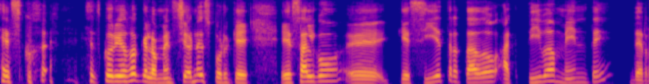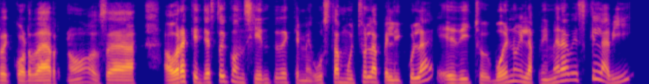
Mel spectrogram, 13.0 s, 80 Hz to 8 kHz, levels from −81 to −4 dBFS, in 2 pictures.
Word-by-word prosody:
Es - - +4
cu - - -7 0.6
es - - -4
curioso 190 +2 +7
que 185 - +5
lo 150 - +7
menciones 160 +8 +3
porque 150 -3 +3 0.3
es 145 0 +3
algo, 190 +2 +4
eh, 130 -1 0
que 135 -1 +1
sí 145 +7 -1
he - - 0
tratado 165 -1 +2
activamente 170 - -2 0.2
de 120 -1 0
recordar, 110 0 0
¿no? - - -8
O - - -8
sea, 115 -1 +1 0.2
ahora - - +5
que - - -3
ya 150 - -4
estoy 190 +4 -3
consciente 150 -6 -3
de 155 - -6
que - - -10
me 105 -1 -13
gusta 125 +8 -3
mucho 140 +3 -8
la 165 -1 +1
película, 120 +6 -4
he 130 +1 -4
dicho: 135 -4 -6
"Bueno", 175 - -3
y - - -4
la 140 - 0
primera 120 - -4
vez 235 0 -7
que 280 - -7
la 225 - -2
vi, 175 - -11
150 Hz, 200 wpm, -25 LUFS, 130-185 Hz, 0.6 s, curioso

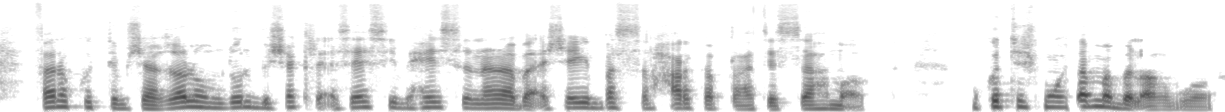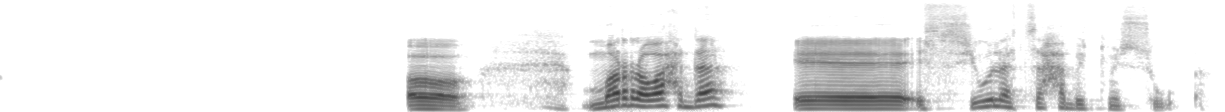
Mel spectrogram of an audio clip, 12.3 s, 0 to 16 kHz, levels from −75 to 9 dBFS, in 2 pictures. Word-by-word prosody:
فأنا 170 +3 0
كنت 175 -5 -9
مشغّلهم 150 +6 -1
دُول 170 +3 -4
بشكل 175 +1 -7
أساسي 170 0 -6
بحيث 170 +1 -7
إن 140 -2 -4
أنا 140 0 +2
أبقى 130 - -2
شايف 160 0 -3
بس 160 - -7
الحركة 145 -2 -4
بتاعة 115 -1 -9
السهم 125 +3 -4
أكتر، - - -14 0.4
ما - - -13
كنتش 190 -1 -3
مُهتَم 180 +2 +1
بالأخبار. 100 - -3 2.1
آه، 110 -4 +5 0.5
مَرّة 205 +2 +6
واحدة 215 +3 +4 0.3
آآ، 125 -1 +6
السيولة 160 +10 -4
اتسحبت 155 -6 -7
من - - -8
السوق، - - -19
155 Hz, 135 wpm, -24 LUFS, 125-180 Hz, 2.1 s, مَرّة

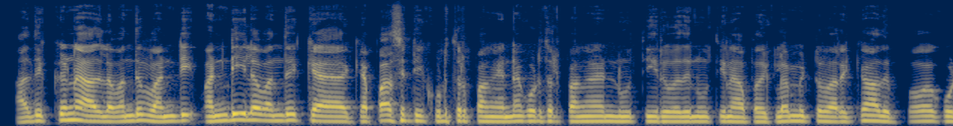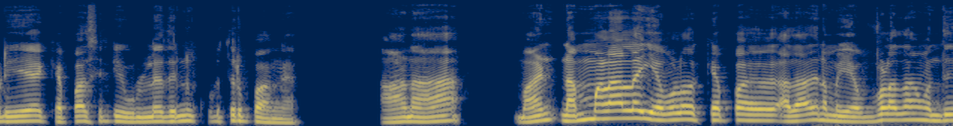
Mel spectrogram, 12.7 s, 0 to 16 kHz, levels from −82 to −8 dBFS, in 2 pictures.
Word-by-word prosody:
அதுக்குன்னு 160 +6 +1
அதுல 145 -1 +2
வந்து 160 +3 +1
வண்டி 150 +3 +1
வண்டில 180 +5 +3
வந்து 165 +2 +1
கெ 155 - +4 0.2
கெபாசிட்டி 160 +3 0
குடுத்திருப்பாங்க. 145 -1 -1
என்ன 145 - +1
குடுத்திருப்பாங்க? 145 -1 -1 0.2
120, 140 0 0
140 135 -2 -1
கிலோமீட்டர் 145 0 0
வரைக்கும் 135 +4 -1
அது 145 - +1
போகக்கூடிய 145 0 0
கெபாசிட்டி 145 +2 -3
உள்ளதுன்னு 140 +4 0
குடுத்திருப்பாங்க. 140 -6 -3 0.7
ஆனா 135 0 +1 0.7
மன் 155 +7 +1
நம்மளால 220 +6 +3 0.2
எவ்வளவு 190 +1 +1
கெபா 175 +1 0 0.3
அதாவது 160 +5 +2
நம்ம 160 -3 0
எவ்வளதான் 180 +6 0
வந்து 170 0 0
145 Hz, 135 wpm, -22 LUFS, 140-165 Hz, 0.7 s, கெ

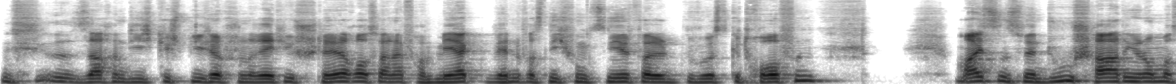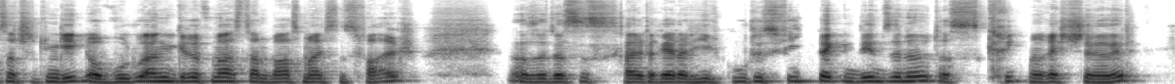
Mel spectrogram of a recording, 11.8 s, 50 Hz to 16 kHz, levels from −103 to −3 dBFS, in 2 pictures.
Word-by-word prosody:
Sachen, 160 -4 -3
die 145 - -5
ich 140 - -6
gespielt 160 +1 -3
habe, 155 - +5
schon 145 - -4
relativ 145 +2 +3
schnell 150 +3 +3
raus, 170 -1 +3
weil 160 - +1
einfach 150 -3 -3
merkt, 150 +2 +3
wenn 145 +2 0
was 150 0 -5
nicht 155 -1 -3
funktioniert, 160 +1 -2
weil 145 -3 +5
du 145 - -8
wirst 145 0 0
getroffen. 200 +6 +2 0.6
Meistens, 185 +1 +2
wenn 155 -2 +2
du 190 +5 +2
Schaden 170 -1 +4
genommen 165 0 +1
hast, 165 - -6
anstatt 160 -2 -6
den 165 - -1
Gegner, 170 +3 +3
obwohl 150 +2 -1
du 190 - +2
angegriffen 175 0 +1
hast, 175 -1 -1
dann 155 -2 -1
war 150 - -1
es 155 - -6
meistens 150 -2 -5
falsch. 180 +7 -5 0.4
Also, 150 -1 -2
das 150 -1 0
ist 165 - -8
halt 150 -1 0
relativ 150 -2 +1
gutes 170 +2 -5
Feedback 185 0 -1
in 165 - -6
dem 180 0 +1
Sinne. 185 +2 +1
Das 155 -5 -6
kriegt 185 0 -9
man 155 -2 -2
recht 155 -1 0
schnell 145 -2 +1
mit. 205 +2 -2
160 Hz, 275 wpm, -21 LUFS, 150-175 Hz, 0.6 s, habe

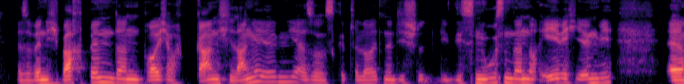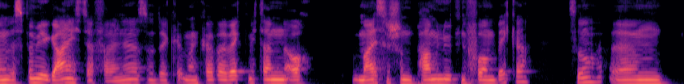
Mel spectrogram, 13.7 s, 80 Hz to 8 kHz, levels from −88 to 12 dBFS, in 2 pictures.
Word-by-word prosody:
also, 115 0 -6
wenn 120 +1 +5
ich 120 0 -5
wach 135 - +5
bin, 165 -1 +1
dann 135 -3 +2
brauche 125 0 +3
ich 130 -1 -5
auch 120 0 -8
gar - - +3
nicht 135 -1 -2
lange 140 +11 0
irgendwie. 175 0 -5
Also, 120 -1 -5
es 115 - -3
gibt 125 - -18
ja - - -7
Leute, 125 +1 -4
die 120 0 -10
sch 120 +2 -6 0.2
die 120 0 -10
snoozen 140 +5 +2
dann 140 0 +3
noch 130 -1 -3
ewig 145 +2 0
irgendwie, 145 +4 -1 0.5
ähm, 120 +1 +7
das 120 0 +3
ist - - -1
bei 145 - +1
mir 140 -3 +4
gar 125 +2 +6
nicht 140 -2 -2
der 110 - -6
Fall, 105 0 -7
ne? 130 +3 -2
So 125 -3 -8
der 115 0 -7
Kör - - -12
mein 115 0 -3
Körper 125 0 -2
weckt 135 0 +1
mich 135 - -8
dann 125 -1 +4
auch 120 0 0 0.4
meistens 125 +2 +1
schon 125 -1 0
'n 120 - -10
paar 125 +1 +3
Minuten 130 -1 0
vorm 120 -1 0
Wecker 150 +6 -5 0.4
so, 165 +2 -4
ähm, 120 0 +1
125 Hz, 235 wpm, -24 LUFS, 120-140 Hz, 0.5 s, ähm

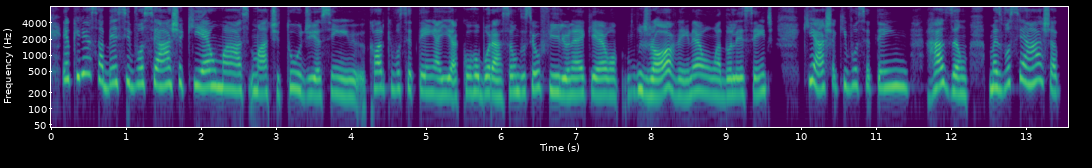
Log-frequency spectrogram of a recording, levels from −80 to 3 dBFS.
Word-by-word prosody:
Eu 360 0 +1
queria 445 +4 +1
saber 310 -5 0
se 315 +1 -1
você 285 +2 -1
acha 280 +2 +4
que 260 +1 -1
é 255 +1 +5
uma 245 -3 +2
ass 220 - -3
uma 205 -2 +1
atitude, 195 -1 -2
assim, 175 -2 -3
claro 240 0 +1
que - - -16
você 230 -1 -5
tem 200 -2 -3
aí 185 +1 0
a 160 - +2
corroboração 200 -1 +1
do 205 0 -4
seu 230 +2 -1
filho, 205 -6 +1
né, 185 +1 +1
que 195 - -4
é 185 0 +3
um 180 0 -2 0.3
um 230 - +2
jovem, 175 -1 +4
né, 215 +2 +2
um 190 -3 -4
adolescente 185 +4 -1 0.4
que 330 -1 +2
acha 230 +3 +2
que 280 - -7
você 265 0 -6
tem 255 +2 -2 0.2
razão. 215 -7 +2 0.3
Mas 240 -1 +2
você 300 +8 -3
acha, 300 -8 +2
220 Hz, 180 wpm, -24 LUFS, 190-260 Hz, 0.4 s, é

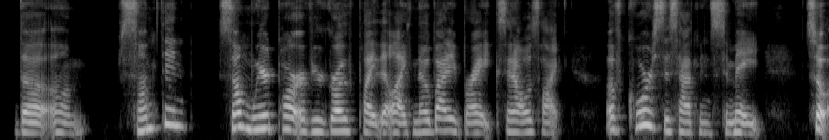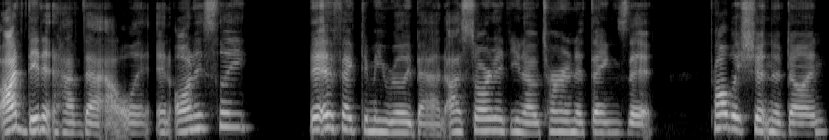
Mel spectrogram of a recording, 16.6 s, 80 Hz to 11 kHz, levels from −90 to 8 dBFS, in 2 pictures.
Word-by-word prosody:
the, 210 -2 +1
um, 200 -3 -7 0.3
something 295 +7 -1 0.3
some 300 -1 +2
weird 285 +2 +3
part 270 -4 +2
of 230 - -8
your 230 -1 -2
growth 235 +1 +2
plate 200 -4 -1
that, 210 - +1
like, 200 -1 -1
nobody 240 +3 -1
breaks. 205 -2 -5
And 220 -1 -2
I - - -2
was 220 +1 -4
like, 205 -1 -7 0.4
"Of 260 0 -3
course, 330 -1 +3
this 235 -1 -2
happens 205 -3 -4
to 205 - -7
me." 200 -2 -1 0.4
So, - - +6
I - - +11
didn't 255 0 +3
have 205 -2 -6
that 195 -2 -1
outlet 195 -1 -6
and 215 0 -6
honestly, 290 +6 -1 0.6
it 265 +3 +6
affected 260 -4 -3
me 230 -1 -1
really 210 -1 -1
bad. 195 -2 -7
I 220 +2 -3
started, 245 +1 -1
you 230 -1 -4
know, 200 -1 -2
turning 225 +2 -3
to 210 - -3
things 210 0 -4
that 195 -1 -1 0.5
probably 290 -2 +4
shouldn't 245 -2 -1
have 205 -2 -4
done. 200 +2 -3
225 Hz, 175 wpm, -27 LUFS, 205-260 Hz, 0.6 s, I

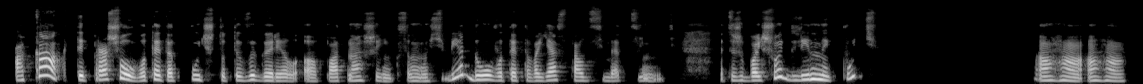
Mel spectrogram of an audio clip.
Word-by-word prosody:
А 195 +1 0
как 400 - +5
ты 415 - +5
прошел 225 -1 +4
вот 185 +7 -2
этот 180 -5 +3
путь, 220 -3 -1
что - - -6
ты 190 - -4
выгорел, 175 -5 0
а, 155 - -1
по 165 +1 -1
отношению 170 -2 -5
к - - -29
самому 160 0 -5
себе 260 - -2
до 210 +1 +5
вот 185 -2 -4
этого 175 -2 -3
"я 195 +4 0
стал 180 -4 -5
себя 170 -1 -9
ценить"? - - -10 0.4
Это 190 - -8
же 190 0 -6
большой 190 - +2
длинный 210 - +3
путь. 365 +3 -4 1.6
Ага, 185 -3 +1
ага. 175 -2 -3
185 Hz, 155 wpm, -17 LUFS, 170-215 Hz, 1.6 s, как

